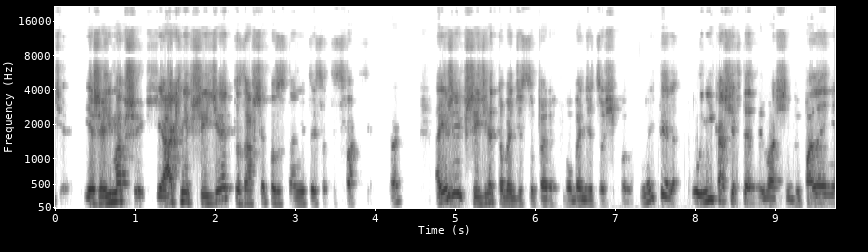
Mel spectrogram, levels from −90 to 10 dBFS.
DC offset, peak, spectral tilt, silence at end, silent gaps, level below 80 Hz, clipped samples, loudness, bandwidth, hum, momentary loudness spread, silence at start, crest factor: under 0.1%; -6 dBFS; -4.5 dB/octave; 0 s; none; -68 dBFS; under 0.1%; -22 LUFS; over 20 kHz; none; 12 LU; 0 s; 16 dB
